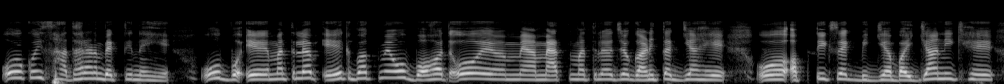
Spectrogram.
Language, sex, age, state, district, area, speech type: Hindi, female, 60+, Rajasthan, Jodhpur, rural, spontaneous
